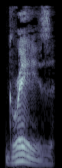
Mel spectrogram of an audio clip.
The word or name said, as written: graze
